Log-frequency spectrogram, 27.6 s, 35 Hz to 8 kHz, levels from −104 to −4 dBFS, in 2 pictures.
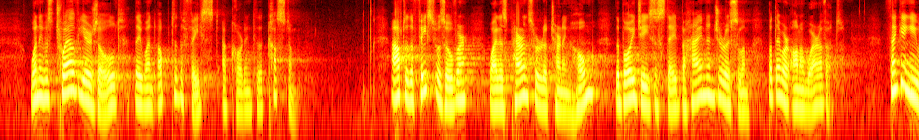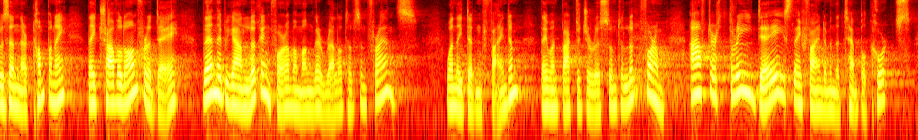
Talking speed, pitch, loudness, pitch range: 190 wpm, 150 Hz, -19 LUFS, 125-190 Hz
